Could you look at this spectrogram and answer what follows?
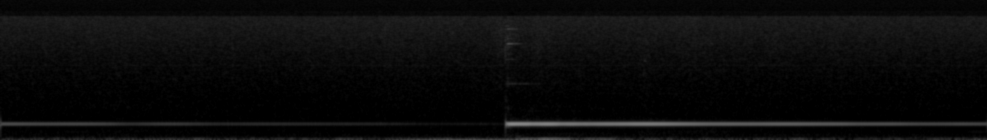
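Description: A single pure ringing tone at one steady pitch, struck afresh just under four seconds in and fading slowly between strikes.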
